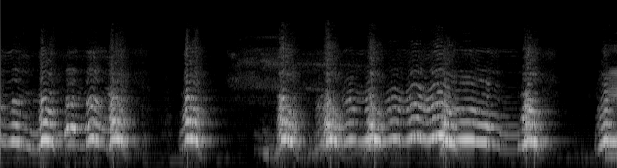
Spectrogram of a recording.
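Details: Male dog that neither barks nor howls screams on seeing a cat: loud harmonic yelping screeches in rapid bursts, some drawn out and wavering, with short pauses between groups.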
